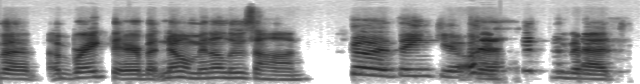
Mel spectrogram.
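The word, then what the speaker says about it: Minnilusa: You didn't trust yourself, so you made kind of a break there, but no, Minaloosahan.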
